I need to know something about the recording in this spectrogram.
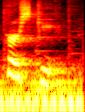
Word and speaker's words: Perske: pronounced Paris gun however in North America is commonly pronounced Persky and that's okay either way the Paris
